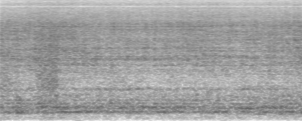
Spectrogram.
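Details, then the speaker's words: Concealed toilet cistern on a bathroom remodel, water just turned on to fill and test: steady, even hiss of running water that never shuts off, passing a little then a lot; fill valve not seated, letting water through into the pan. "passing a little bit yeah no it's passing along lot"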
